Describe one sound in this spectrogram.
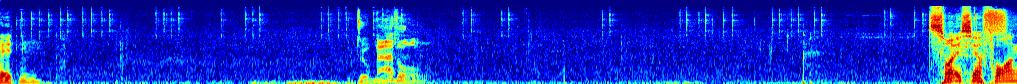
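A game hero's footsteps patter softly.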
